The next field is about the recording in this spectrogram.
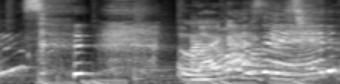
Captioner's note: laughing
